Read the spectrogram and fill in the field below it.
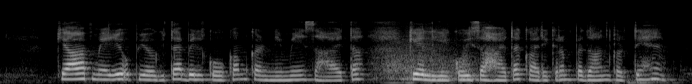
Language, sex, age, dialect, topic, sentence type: Hindi, female, 36-40, Hindustani Malvi Khadi Boli, banking, question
